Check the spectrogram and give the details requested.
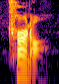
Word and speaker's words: colonel: Colonel. There is no R. Colonel. There is no R in this word.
